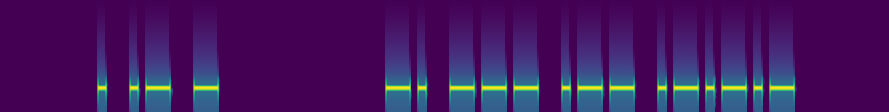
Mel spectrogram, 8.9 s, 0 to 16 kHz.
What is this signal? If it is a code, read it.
Morse code, heard as a keyed tone, about 15 wpm, 700 Hz. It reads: EAT NOW.
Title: 3x Word-Spacing - Sentences from Top 300 Words - 15wpm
